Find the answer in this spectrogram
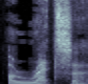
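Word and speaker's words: Arretsa: It's called the Aretsa Centre. That's spelled A-R-R-E-T-S-A.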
